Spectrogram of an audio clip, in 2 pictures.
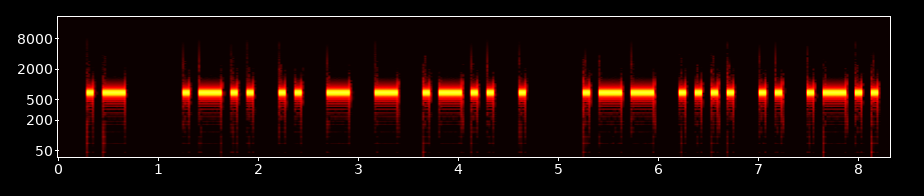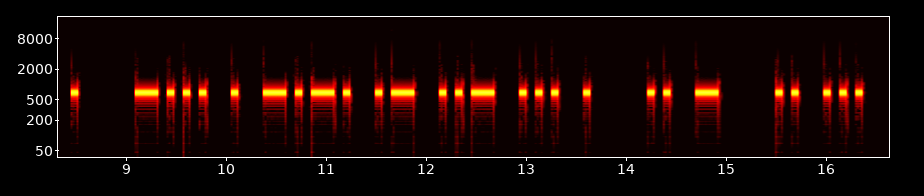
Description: Morse code, heard as a keyed tone, about 16 wpm, 700 Hz. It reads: A LITTLE WHILE BECAUSE IT IS
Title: Sentences from Top 1000 Words - Review Part 3 - 15wpm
